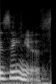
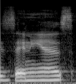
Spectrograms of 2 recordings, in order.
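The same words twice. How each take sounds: First: Zinnias said the speaker's Oklahoma way; "zinnias" as ZEEN-yuhz; Oklahoma pronunciation of zinnias. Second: Zinnias said as others say it, not the Oklahoma way; "zinnias" as ZIN-ee-uhz; other pronunciation of zinnias. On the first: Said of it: "for some reason we all say zinnias". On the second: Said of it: "Some people say zinnias". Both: Shown as a demonstration.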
